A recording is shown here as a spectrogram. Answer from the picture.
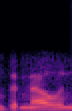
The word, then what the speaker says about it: Dunellen: Now that's Dunellen, right? New Jersey. Am I saying that right? – That's in Dunellen, New Jersey.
